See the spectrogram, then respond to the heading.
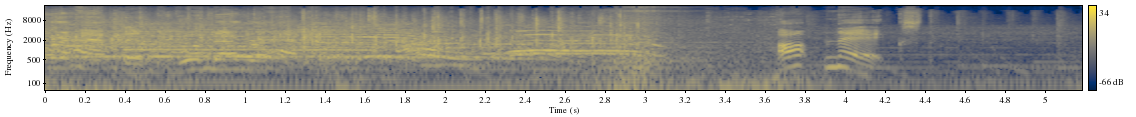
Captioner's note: cheering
